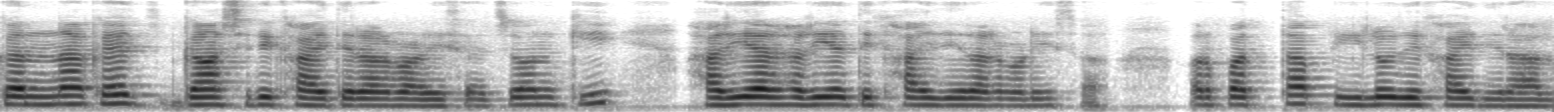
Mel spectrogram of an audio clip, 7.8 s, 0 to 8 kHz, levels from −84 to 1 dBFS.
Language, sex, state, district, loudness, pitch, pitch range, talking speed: Bhojpuri, female, Uttar Pradesh, Gorakhpur, -18 LUFS, 200 Hz, 185-210 Hz, 170 wpm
